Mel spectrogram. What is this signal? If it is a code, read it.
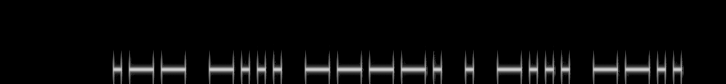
Morse code, heard as a keyed tone, about 15 wpm, 700 Hz. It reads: WB9EBZ
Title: USA Call Signs Repeated 3x 15wpm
